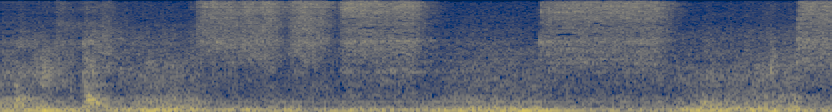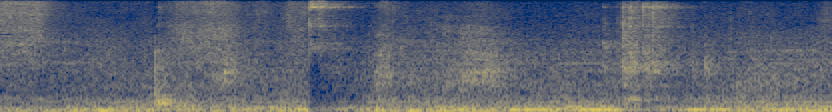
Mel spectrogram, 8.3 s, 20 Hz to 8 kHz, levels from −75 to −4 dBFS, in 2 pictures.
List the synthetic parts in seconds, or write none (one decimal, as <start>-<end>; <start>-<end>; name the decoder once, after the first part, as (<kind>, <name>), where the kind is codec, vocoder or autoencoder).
0.0-0.5 (codec, HILCodec); 0.9-1.7; 4.6-5.2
